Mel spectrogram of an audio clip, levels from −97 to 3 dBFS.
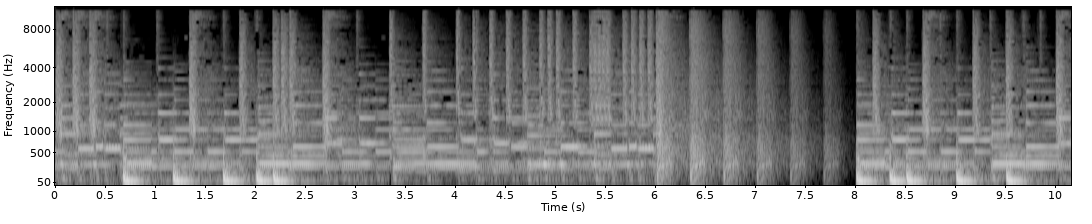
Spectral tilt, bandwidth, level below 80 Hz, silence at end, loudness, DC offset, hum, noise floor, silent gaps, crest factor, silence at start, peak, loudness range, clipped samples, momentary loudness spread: -5 dB/octave; 11.5 kHz; -28 dBFS; 0 s; -26 LUFS; under 0.1%; none; -50 dBFS; none; 18 dB; 0 s; -8 dBFS; 3 LU; under 0.1%; 10 LU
